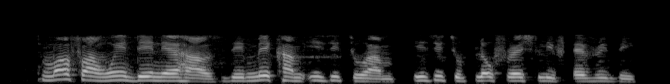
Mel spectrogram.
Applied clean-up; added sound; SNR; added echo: none; none; none; none.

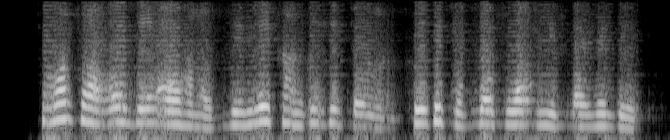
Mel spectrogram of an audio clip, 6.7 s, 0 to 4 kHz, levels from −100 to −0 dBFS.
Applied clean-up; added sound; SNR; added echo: neural separator model SepFormer WHAMR!.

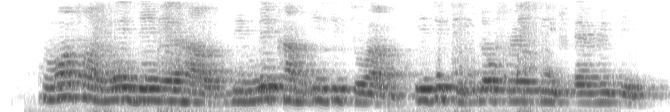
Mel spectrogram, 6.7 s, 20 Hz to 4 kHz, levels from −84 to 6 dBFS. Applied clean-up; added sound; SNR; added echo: neural separator model SepFormer DNS4.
